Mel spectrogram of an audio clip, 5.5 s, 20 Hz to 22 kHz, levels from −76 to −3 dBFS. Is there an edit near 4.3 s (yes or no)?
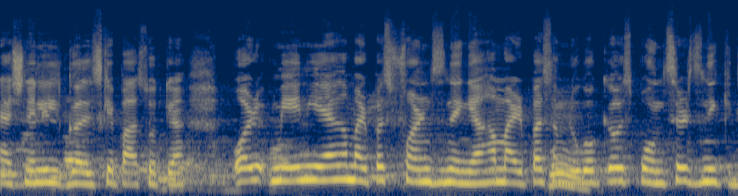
no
